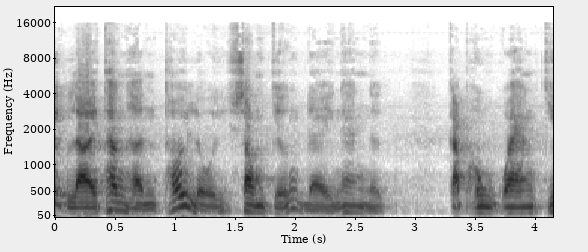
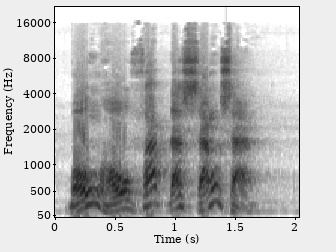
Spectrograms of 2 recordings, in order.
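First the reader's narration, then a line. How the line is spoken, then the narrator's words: Loud shout. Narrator (Vietnamese): Sinh Tử Phán Hồ Bưu quát lên một tiếng lớn và nói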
